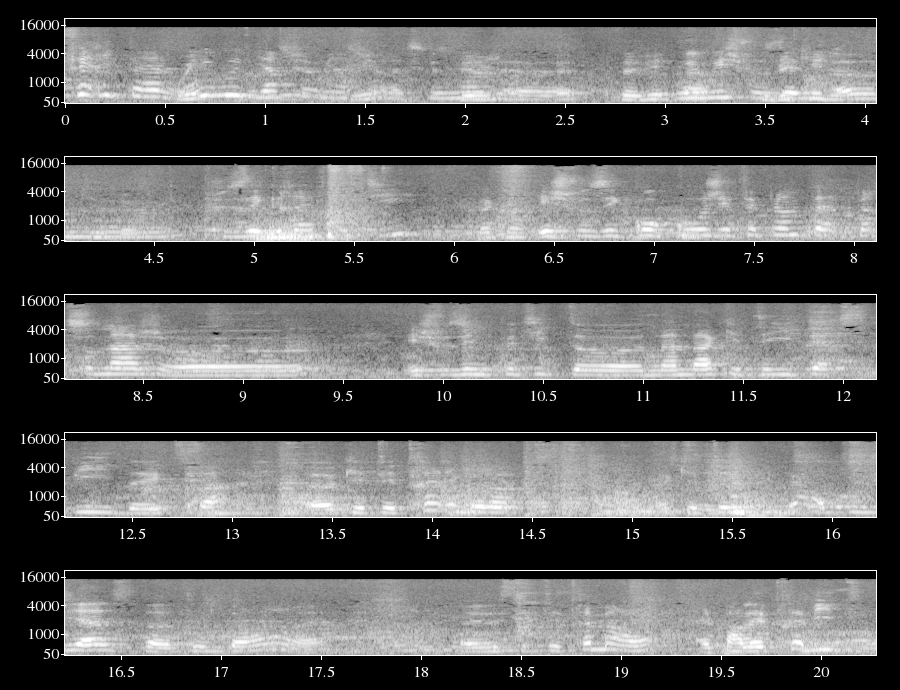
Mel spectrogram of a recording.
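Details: Adult female voice actress with a self-described slight stutter that returns easily when voicing children, which she links to childhood shyness; she also reports severe dyslexia causing word substitutions; stuttering.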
